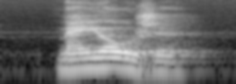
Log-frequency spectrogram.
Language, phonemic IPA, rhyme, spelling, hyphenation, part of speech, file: Dutch, /mɛi̯ˈoːzə/, -oːzə, meiose, mei‧o‧se, noun, Nl-meiose.ogg
- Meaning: the process of meiosis, reductive cell division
